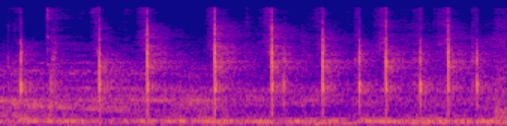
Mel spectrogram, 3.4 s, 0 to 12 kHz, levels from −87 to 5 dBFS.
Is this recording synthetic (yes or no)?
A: no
